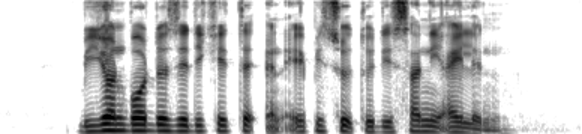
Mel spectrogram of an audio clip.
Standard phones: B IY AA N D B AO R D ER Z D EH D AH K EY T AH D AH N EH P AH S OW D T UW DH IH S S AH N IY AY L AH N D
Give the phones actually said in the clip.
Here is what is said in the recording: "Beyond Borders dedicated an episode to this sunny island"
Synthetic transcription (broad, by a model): B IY AA N B AO D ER S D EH D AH K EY T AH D AH N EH P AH S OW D T UW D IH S S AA N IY AY L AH N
